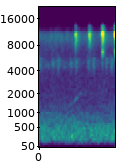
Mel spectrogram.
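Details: Alpine saw bush-cricket (Barbitistes obtusus) at Brixen, Italy, on 11 September 2022, picked up with an ultrasound detector: four very high, brief ticking pulses about every fifth of a second, each louder than the last, over a quiet background.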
